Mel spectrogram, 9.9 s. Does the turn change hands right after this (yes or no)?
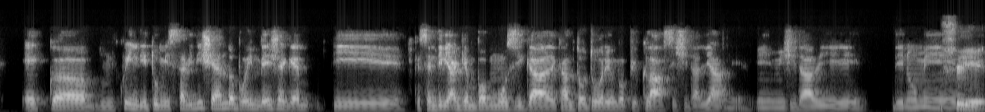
yes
